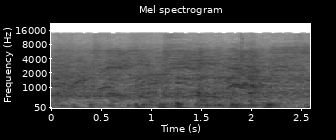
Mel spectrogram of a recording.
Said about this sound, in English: Beautiful night here at Briarcrest. Got a little bit warm, but it's the shade is covering the field now. We've got a nice, nice crowd here over on the Briarcrest side. The band is playing.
